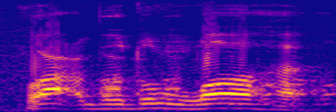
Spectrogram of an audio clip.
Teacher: اللہ کا لام اس پیش کی وجہ سے پر پڑا جائے گا. اس کے اوپر کھڑی زبر بھی ہے، ایک الف کی مقدار کے برابر کھینچ کر بھی پڑھیں گے.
